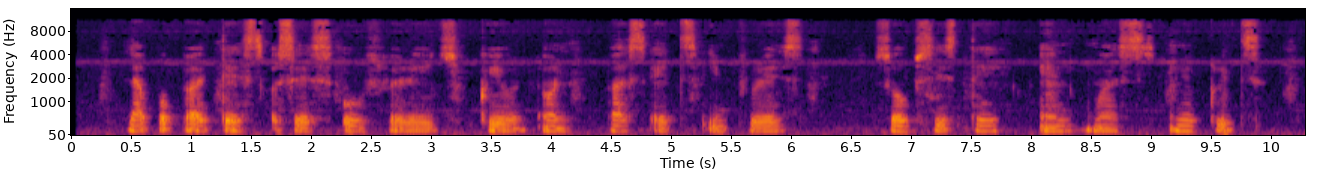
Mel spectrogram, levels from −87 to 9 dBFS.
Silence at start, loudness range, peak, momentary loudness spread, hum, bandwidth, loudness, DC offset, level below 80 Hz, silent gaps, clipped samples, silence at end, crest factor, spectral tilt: 0.25 s; 3 LU; -2 dBFS; 8 LU; none; 11.5 kHz; -22 LUFS; under 0.1%; -48 dBFS; none; under 0.1%; 0.1 s; 22 dB; -3.5 dB/octave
